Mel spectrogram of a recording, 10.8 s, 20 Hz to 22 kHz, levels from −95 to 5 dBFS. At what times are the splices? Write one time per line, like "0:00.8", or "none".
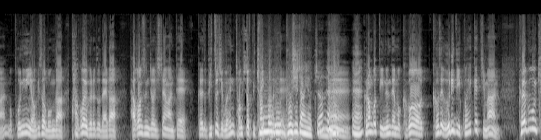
0:01.4
0:03.8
